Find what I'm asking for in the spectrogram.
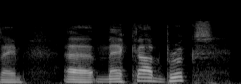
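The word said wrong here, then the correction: Mehcad: Mikad Brooks.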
